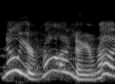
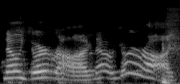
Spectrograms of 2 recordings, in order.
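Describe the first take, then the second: First: High, sing-song mock contradiction; retold disagreement. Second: Smiling, drawn-out sing-song contradiction; smiling disagreement. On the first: Woman at the bar disputes the speaker, high mock insistence. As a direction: argue back in an exaggerated, much higher pitch. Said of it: "So we were disagreeing". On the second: Retold or imitated. Both sides civilly disagree with each other, playful smiling tone. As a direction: argue good-naturedly, smile in the voice. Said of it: "smiling and like".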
